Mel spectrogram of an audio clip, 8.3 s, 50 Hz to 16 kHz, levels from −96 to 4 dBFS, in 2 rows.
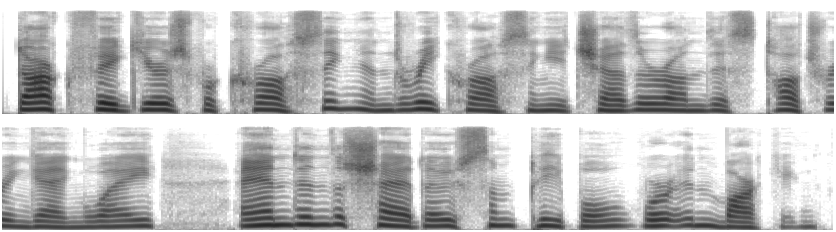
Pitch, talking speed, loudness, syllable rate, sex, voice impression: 185 Hz, 145 wpm, -21 LUFS, 4.5 syllables/s, male, masculine, adult-like, tensed, slightly weak, slightly bright, slightly soft, raspy, friendly, unique, slightly lively, slightly modest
